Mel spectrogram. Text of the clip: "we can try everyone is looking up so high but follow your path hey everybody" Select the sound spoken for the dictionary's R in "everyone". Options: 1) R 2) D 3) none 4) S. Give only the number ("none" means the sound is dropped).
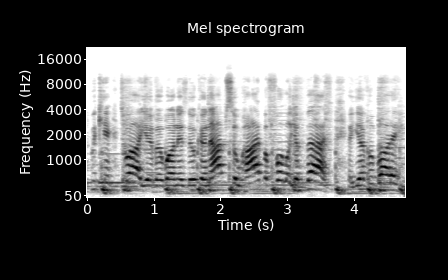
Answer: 3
